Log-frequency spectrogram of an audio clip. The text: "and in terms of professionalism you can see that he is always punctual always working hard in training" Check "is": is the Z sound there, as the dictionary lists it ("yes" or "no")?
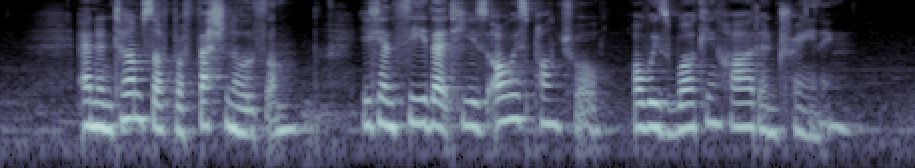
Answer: yes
